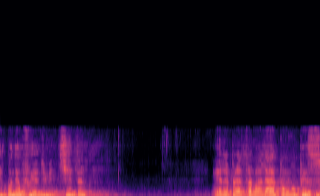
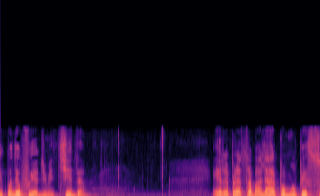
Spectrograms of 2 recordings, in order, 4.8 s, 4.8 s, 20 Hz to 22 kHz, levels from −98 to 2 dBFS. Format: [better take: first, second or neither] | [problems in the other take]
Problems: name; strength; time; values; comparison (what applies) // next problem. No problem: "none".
second | noise reduction (neural separator model SepFormer DNS4)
